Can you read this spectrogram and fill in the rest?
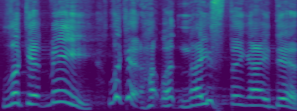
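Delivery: high, loud, preening mock voice; hammed-up smug boasting; boastful self-praise. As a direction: ham up a proud show-off. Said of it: "I was now going".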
